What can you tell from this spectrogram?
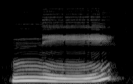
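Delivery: drawn-out "ni" with a rising tone; second tone. Shown as a demonstration. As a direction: slide "ni" upward like a question. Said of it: "The next one is".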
